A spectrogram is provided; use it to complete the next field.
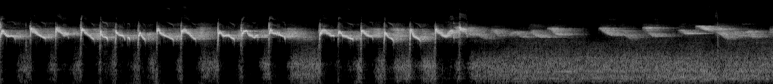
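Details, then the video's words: Oriental white-eye, a caged bird being conditioned on health supplements, singing a fast run of high, rapidly repeated chirping notes that swoop down then up, about one per third of a second, later thinning to softer trilled phrases. "Puteh Crazy LG"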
